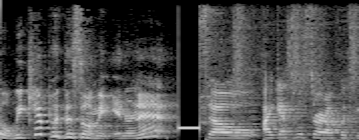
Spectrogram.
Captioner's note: beep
